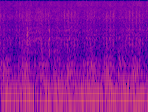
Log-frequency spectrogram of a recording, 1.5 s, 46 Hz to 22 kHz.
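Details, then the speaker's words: 2002 VW Beetle 1.9L TDI ALH idling in the bay, camera on the roof: uneven, lumpy low rumble that keeps stumbling, misfire shaking through the body; the vehicle also shows an EGR system trouble code. "okay sorry about the shaky screen the engine is still misfiring hopefully you can hear that misfires transmitting through the body of the car"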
